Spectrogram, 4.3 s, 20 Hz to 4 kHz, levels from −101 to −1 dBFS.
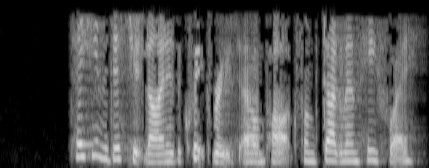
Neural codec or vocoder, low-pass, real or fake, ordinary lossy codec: none; 3.6 kHz; real; AAC, 16 kbps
